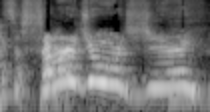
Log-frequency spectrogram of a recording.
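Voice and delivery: excited George shout; high, loud mock George yell. George to Jerry, shouting his summer plans. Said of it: "He's like".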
